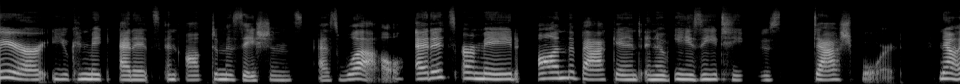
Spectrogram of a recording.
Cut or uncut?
cut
